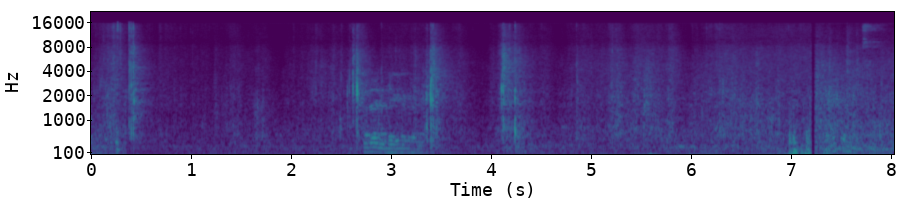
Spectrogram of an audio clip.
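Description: Shiny wrapping foil crinkles and rustles under hands.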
